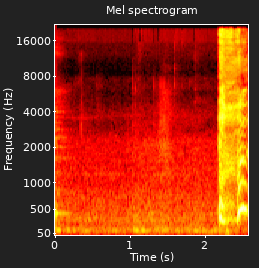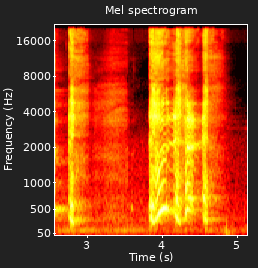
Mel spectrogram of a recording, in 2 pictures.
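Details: Acted cough performed for a cough syrup audition.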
